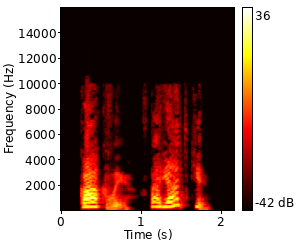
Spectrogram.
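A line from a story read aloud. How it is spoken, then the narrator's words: Cheerful question. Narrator (Russian): бодро спросила я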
